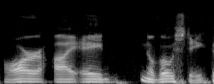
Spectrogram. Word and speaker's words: RIA Novosti: A Russian news outlet, RIA Novosti, there, I said it right for a change, reported that scientists back in Russia have been looking at things that they're growing on the ISS.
